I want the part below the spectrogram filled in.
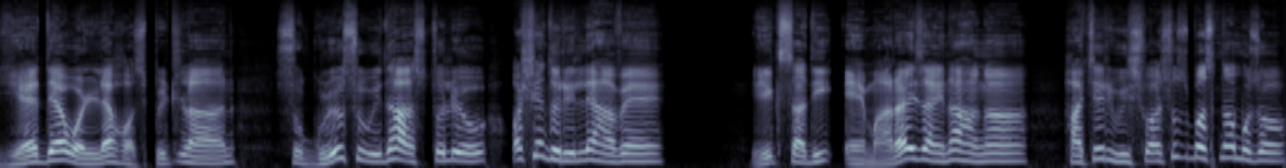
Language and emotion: Goan Konkani, surprised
